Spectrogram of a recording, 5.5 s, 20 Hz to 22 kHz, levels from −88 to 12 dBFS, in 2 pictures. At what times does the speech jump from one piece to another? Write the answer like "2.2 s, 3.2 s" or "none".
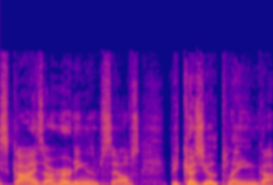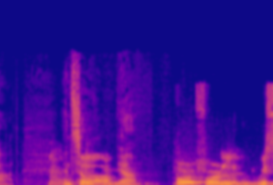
2.2 s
